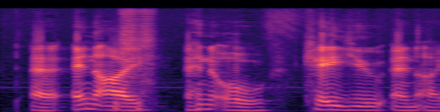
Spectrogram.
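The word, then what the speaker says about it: Ni no Kuni: like a lot of uh how do you spell that n-i-n-o k-u-n-i nino kuni you know world's right off the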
